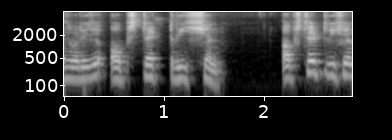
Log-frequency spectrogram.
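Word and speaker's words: obstetrician: Pronunciation समझ लीजिए, ऑब्स्टेट्रिशियन।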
